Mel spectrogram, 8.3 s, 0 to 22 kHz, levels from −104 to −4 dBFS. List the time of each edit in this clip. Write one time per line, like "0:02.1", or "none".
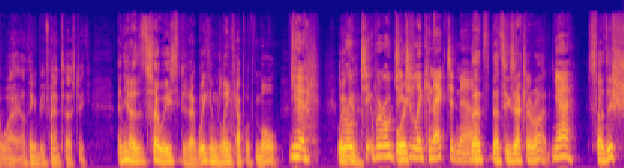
0:03.7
